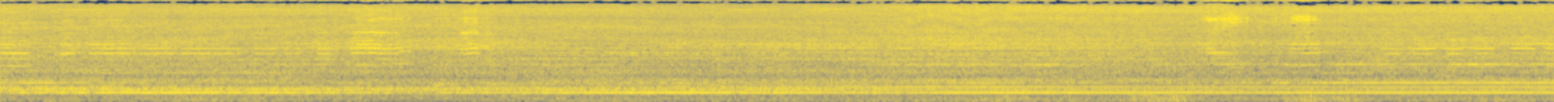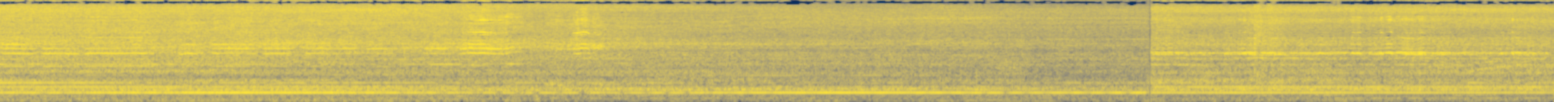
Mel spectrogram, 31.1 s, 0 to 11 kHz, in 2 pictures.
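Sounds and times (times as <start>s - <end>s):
router bit cutting wood: 0.0s - 31.0s
wood router spindle running: 0.0s - 31.0s.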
